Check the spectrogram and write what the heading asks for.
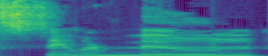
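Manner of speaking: usual speaking voice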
